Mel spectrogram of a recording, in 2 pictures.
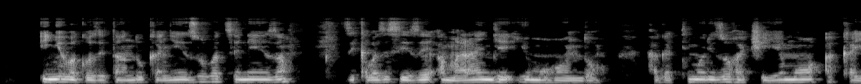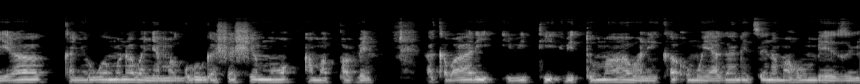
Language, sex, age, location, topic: Kinyarwanda, female, 18-24, Kigali, education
